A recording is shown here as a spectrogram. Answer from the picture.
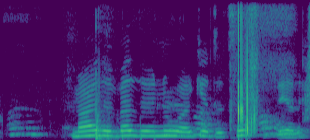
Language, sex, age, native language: Icelandic, female, 11, Icelandic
